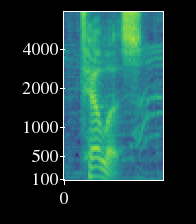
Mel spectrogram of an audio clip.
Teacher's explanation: This is another nice instance of connected speech. Basically, the L sound from tell links to the following vowel sound in us.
